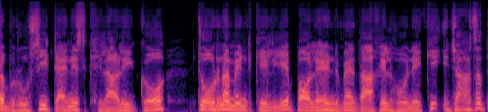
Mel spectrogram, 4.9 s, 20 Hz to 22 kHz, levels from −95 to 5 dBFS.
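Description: Opus compression runs throughout the speech, from start to finish. Tones come out rough, grainy and noisy, the likely result of Opus's CELT music mode working at a low bitrate, around 16 kbps. Short of bits, it fills bands with folded or noise-like content instead of leaving gaps. Bandwidth stays full, reaching about 20.3 kHz.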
